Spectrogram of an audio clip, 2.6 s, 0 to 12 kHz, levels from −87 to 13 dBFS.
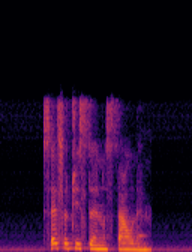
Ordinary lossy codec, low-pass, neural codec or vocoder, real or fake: Opus, 64 kbps; 7.2 kHz; none; real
